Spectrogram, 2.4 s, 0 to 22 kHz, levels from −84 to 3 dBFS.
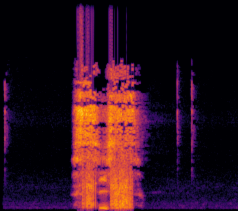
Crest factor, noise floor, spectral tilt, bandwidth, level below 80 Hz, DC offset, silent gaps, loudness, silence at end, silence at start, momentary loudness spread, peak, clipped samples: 16 dB; -62 dBFS; 2 dB/octave; over 20 kHz; -68 dBFS; under 0.1%; none; -9 LUFS; 0.95 s; 0.7 s; 8 LU; 0 dBFS; 0.2%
